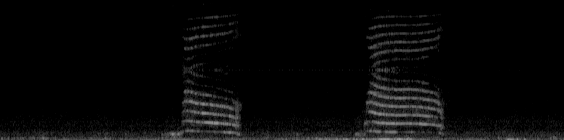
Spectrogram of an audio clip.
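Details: Kittens from a litter of four females and two males, indoors at bedtime with a person present; two drawn-out, high, harmonic meows about two seconds apart, with low rumbling handling noise beneath.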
